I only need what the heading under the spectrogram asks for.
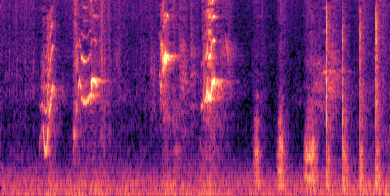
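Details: Javan myna tutor song meant to be played every morning to young birds: a few harsh squeaky whistles and rasping chirps, then a quickening row of dry clicking ticks.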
